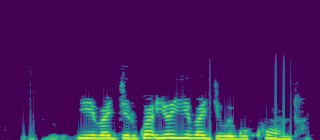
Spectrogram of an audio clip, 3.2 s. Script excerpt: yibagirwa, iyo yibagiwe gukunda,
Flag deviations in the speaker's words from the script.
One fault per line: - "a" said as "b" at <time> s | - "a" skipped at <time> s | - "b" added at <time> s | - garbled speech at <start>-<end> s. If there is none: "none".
none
